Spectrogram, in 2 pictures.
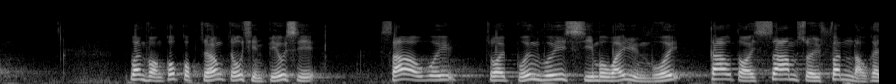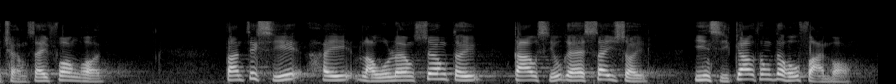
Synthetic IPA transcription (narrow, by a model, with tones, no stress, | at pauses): wɐ˧nfɔː˨˩ŋkʊ˧˥kːʊ˨k̚t͡sœː˨˥ŋt͡so˨˥wt͡sʰiː˨˩npiː˨˥wsiː˨ | sɐ˨˥whɐ˨wːuː˨˧jt͡sɔː˨jpuː˨˥nwuː˨˥jsiː˨mo˨wwɐ˨˥jːyː˨˩nwuː˨˥jkaː˥wt̪ɔː˨jsaː˥msɵ˧ɥfɐ˥nlɐ˨˩wkɛː˧t͡ʃʰœː˨˩ŋsɐ˧jfɔː˥ŋːɔː˨˧n | t̪aː˨nt͡sɪ˥k̚siː˨˥hɐ˨jlɐ˨˩wlœː˨ŋsœː˥ŋt̪ɵ˧ɥkaː˧wsiː˨˥wkɛː˧sɐ˥jsɵ˧ɥ | jiː˨˧nsiː˨˩kaː˥wt̪ʰʊ˥ŋt̪̬o˥who˨˥wfa̰ː˨˩nmɔ̰ː˨˩ŋ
